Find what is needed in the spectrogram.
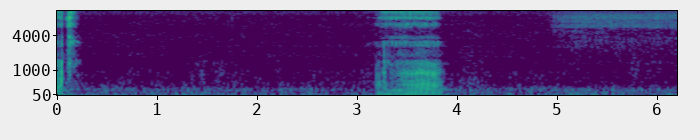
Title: Snoring kitten!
